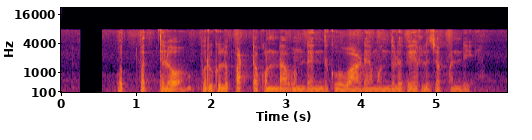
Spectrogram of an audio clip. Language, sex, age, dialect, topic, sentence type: Telugu, male, 25-30, Utterandhra, agriculture, question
